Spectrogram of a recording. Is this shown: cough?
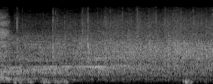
no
